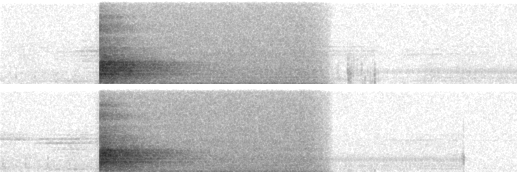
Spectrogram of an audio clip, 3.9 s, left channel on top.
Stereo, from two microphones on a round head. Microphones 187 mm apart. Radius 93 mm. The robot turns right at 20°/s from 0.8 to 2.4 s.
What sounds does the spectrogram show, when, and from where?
0.7 s a clap: 5° left (ahead or behind), 0.6 m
